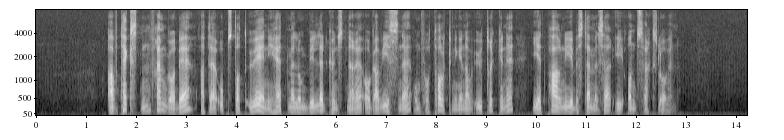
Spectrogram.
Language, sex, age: Norwegian, male, 41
